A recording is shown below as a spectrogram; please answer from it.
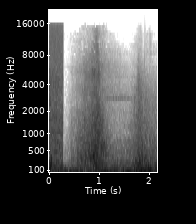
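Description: Sound-effect whooshes over a deep, steady low rumble, as in an animated logo sting. Two whooshes swell and fade, the second about a second after the first.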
